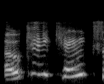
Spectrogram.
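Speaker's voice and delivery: high-pitched playful self-compliment; admiring self-talk. Retold or imitated. Woman talking to herself in the mirror, admiringly. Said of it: "talking to myself like this".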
